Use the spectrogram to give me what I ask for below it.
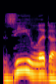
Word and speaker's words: slitta: Italian slitta, sled, spelled slitta but pronounced z litta, never with s.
